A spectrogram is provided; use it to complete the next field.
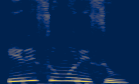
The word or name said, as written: ಇರಿಸುಮುರಿಸು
